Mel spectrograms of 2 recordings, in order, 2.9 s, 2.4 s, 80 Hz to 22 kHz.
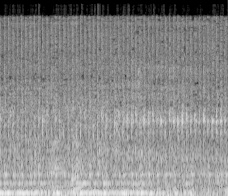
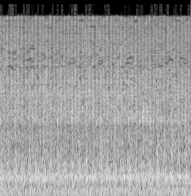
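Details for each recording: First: Mitsubishi Kuda diesel (4D56) after repair of rough, limping idle with low power and oil leak, injection pump reset to standard: steady even diesel clatter at idle, no hunting or heavy knock; now sounds normal. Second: Mitsubishi Kuda diesel (4D56) idling with a harsh, clattery, limping beat. Owner complains of rough running, low power and slight overheating, with a heavy oil leak. Some valve clearances suspected too wide (50/60).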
